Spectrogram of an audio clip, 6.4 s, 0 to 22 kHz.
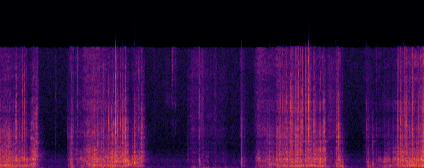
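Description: Long red nails scratch and rub the coated paperboard of a 1.75 L Minute Maid orange juice carton in bursts separated by short quiet pauses. The result is a dry, rasping scrape concentrated in the low-mid and mid range with little deep bass.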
